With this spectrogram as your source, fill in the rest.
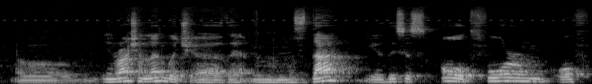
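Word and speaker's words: мзда: In Russian language, the mzda, this is old form of payment.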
